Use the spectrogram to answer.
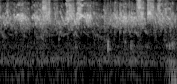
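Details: Budgerigars in a breeding colony, bright twittering and scratchy squawks crowding together, with short louder bursts of chirps between softer stretches.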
